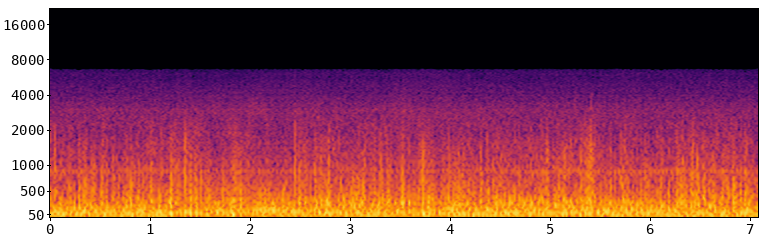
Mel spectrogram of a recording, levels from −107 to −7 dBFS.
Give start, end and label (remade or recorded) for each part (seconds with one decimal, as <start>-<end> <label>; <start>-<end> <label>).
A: 0.0-1.2 recorded; 1.2-2.6 remade; 2.6-3.4 recorded; 3.4-4.0 remade; 4.0-7.1 recorded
